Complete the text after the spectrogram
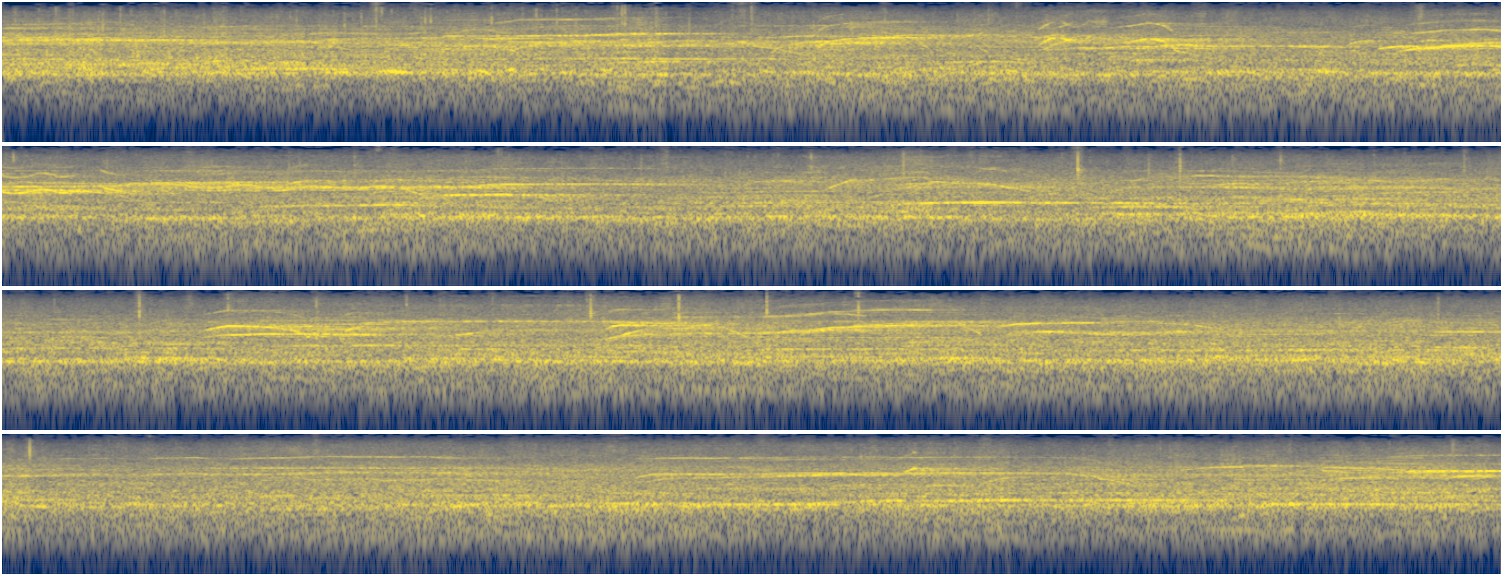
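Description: A band plays music far off, echoing through a large arena.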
